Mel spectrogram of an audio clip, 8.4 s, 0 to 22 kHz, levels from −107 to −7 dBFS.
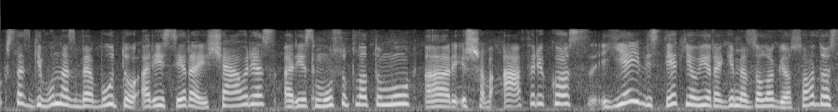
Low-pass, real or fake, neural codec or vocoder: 7.2 kHz; real; none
